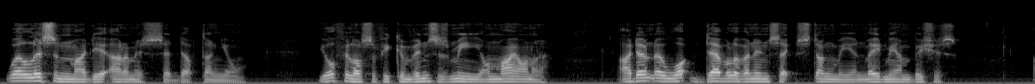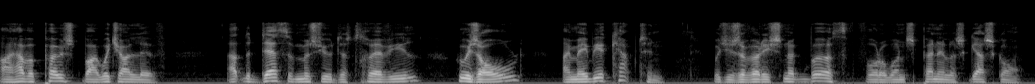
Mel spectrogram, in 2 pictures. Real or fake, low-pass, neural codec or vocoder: real; 7.2 kHz; none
